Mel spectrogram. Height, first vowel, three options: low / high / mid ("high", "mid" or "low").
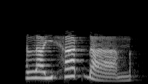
low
